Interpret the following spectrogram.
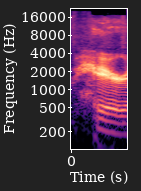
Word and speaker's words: hair: So when the rabbit's placed in front of him, he catches on that it's hair and not air. Hair. Kraz says, because there's an H in it. Yes. H is silent.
